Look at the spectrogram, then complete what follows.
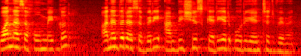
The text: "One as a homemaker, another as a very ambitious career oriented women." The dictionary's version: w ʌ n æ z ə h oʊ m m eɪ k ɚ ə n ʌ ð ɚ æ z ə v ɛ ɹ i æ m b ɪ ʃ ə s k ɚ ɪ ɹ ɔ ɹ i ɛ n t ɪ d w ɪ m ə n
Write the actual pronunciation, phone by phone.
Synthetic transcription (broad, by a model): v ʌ n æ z ə h oʊ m m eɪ k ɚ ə n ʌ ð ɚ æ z ə v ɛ ɹ i æ m b ɪ ʃ ə s k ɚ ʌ ɹ ɔ ɹ i ɛ n t ɪ d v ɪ m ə n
